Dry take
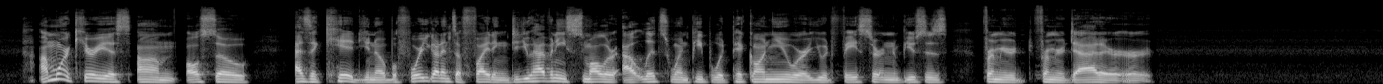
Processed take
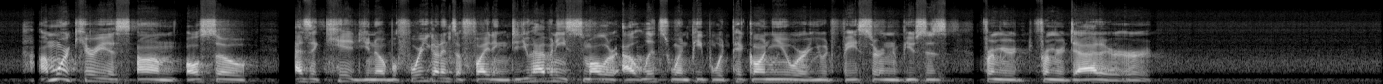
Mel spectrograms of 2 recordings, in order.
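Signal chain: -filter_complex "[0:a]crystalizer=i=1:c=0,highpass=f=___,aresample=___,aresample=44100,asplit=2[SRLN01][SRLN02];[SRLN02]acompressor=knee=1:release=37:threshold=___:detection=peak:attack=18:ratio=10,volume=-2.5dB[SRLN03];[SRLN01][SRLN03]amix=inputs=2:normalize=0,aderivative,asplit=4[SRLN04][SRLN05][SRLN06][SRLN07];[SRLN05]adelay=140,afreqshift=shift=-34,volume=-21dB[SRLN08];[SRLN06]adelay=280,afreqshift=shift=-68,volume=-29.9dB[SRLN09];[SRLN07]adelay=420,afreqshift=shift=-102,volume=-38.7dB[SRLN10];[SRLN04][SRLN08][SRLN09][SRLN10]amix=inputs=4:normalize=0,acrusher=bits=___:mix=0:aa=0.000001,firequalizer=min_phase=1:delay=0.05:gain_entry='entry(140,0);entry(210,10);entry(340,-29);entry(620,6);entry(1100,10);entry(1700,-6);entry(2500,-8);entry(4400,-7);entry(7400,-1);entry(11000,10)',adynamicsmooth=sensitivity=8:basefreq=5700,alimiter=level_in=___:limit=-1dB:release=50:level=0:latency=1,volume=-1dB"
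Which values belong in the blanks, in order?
160, 16000, -27dB, 8, 18.5dB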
